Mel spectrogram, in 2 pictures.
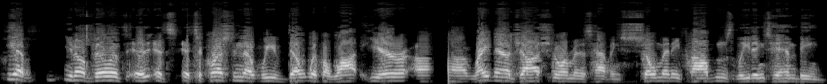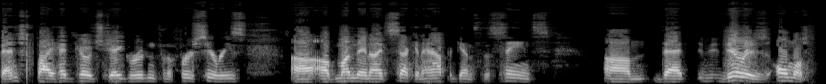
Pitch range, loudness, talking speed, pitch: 140-165 Hz, -18 LUFS, 195 wpm, 150 Hz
